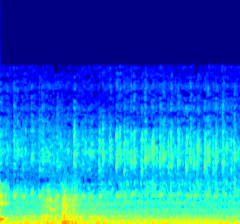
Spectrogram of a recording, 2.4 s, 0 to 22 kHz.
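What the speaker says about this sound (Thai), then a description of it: "เครื่องยนต์ 6 สูบ" A Kobelco SK200-6 excavator's six-cylinder Mitsubishi 6D34-TE1 diesel engine, rated at 145 horsepower, idles with a steady, low, rumbling hum that stays even and continuous throughout, heard nearby with no talking.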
